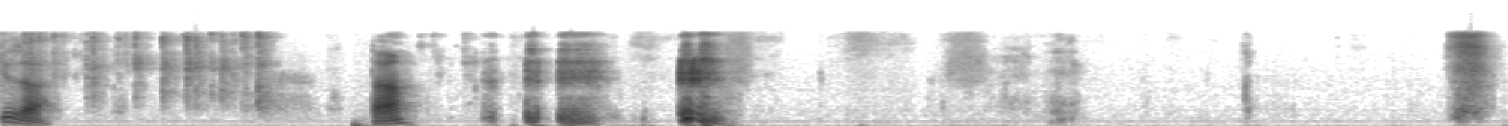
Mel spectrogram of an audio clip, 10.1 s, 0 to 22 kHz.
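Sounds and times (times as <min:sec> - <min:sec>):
man clearing throat: 0:03.2 - 0:04.9.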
